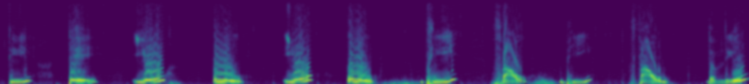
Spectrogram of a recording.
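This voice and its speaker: Slow, repetitive language teacher woman. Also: a little high, a little mellow, no echo, rough recording. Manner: repeats each sound slowly and clearly for learners. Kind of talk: online language lesson.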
